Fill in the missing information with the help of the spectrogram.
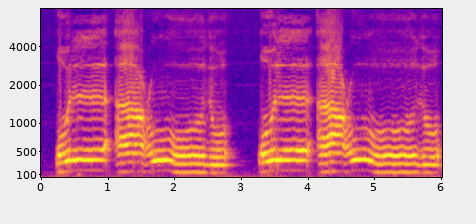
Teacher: واو کے اوپر جزم ہے، جب عین اور واو کو ملائیں گے تو 1 سیکنڈ لمبا کیا جائے گا. جب واو کے اوپر جزم آ رہا ہو اور اس سے پہلے والے الفاظ کے اوپر پیش آ جائے تو وہ حروف مدہ بن جاتا ہے اور حروف مدہ 1 سیکنڈ لمبا کر کے پڑھا جاتا ہے.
